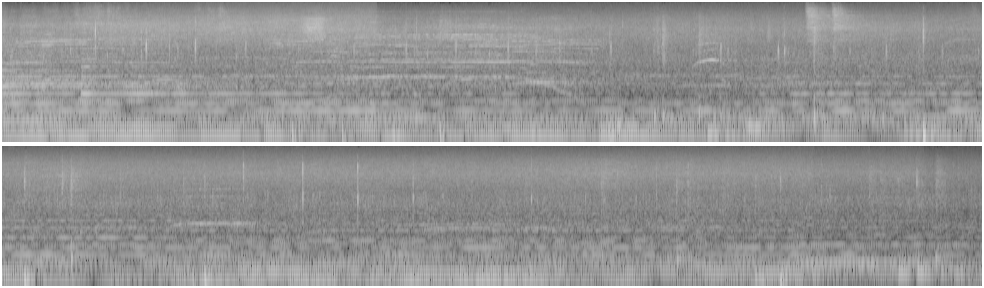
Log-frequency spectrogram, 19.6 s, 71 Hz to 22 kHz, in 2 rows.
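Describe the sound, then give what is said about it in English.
An audience claps their hands in a dense, steady patter that holds at an even loudness for about twenty seconds, with a sustained low musical drone underneath. “I want 10 people who understand this. Clap your hands.”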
